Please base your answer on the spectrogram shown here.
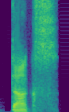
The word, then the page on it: dux: British English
